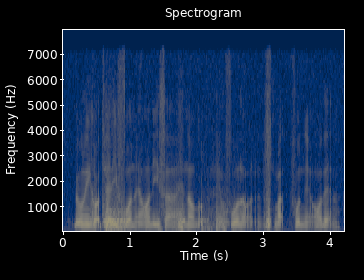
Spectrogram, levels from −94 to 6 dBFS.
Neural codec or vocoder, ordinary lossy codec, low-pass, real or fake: none; none; 7.2 kHz; real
